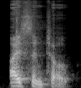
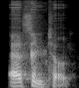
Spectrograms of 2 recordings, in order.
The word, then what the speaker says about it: asymptote: What do you call it when you reach the isotope, or I'm not pronouncing it correctly. Say it again. Asymptote.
